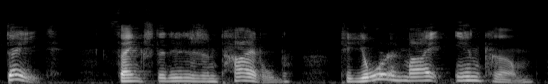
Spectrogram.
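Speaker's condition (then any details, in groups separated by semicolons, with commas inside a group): Cerebral palsy; reports speaking clearly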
